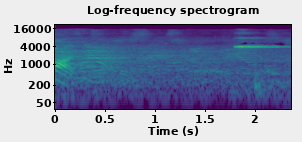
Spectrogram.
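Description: Murmur of a gymnasium crowd as a spectator's shout of "pod!" fades out. Near the end comes a brief, steady high-pitched whistle blast.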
